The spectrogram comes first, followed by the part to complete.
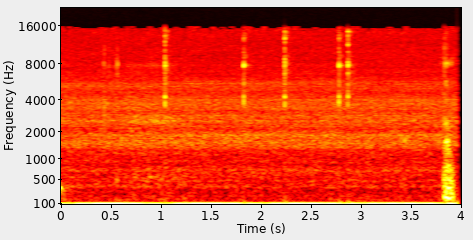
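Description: A few faint, scattered clicks of a computer mouse over a steady low hum.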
